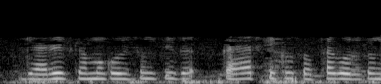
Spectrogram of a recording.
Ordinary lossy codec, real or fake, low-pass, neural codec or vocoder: MP3, 16 kbps; real; 3.6 kHz; none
